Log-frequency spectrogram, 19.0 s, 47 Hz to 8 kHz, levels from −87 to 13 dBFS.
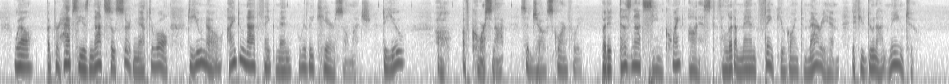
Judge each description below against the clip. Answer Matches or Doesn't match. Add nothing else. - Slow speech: Doesn't match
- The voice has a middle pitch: Doesn't match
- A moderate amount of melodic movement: Matches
